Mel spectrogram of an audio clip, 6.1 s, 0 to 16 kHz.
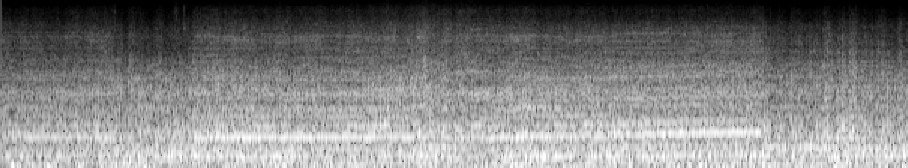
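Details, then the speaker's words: Talaria MX5 electric dirt bike on single track, half throttle around 20–25 mph, hand holding the battery cover: smooth quiet motor whine with tyre and trail noise, no rattle; the rattle came from a loose lid on the battery. "Listen how quiet and pleasant that is. Oh man, you can't beat it."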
